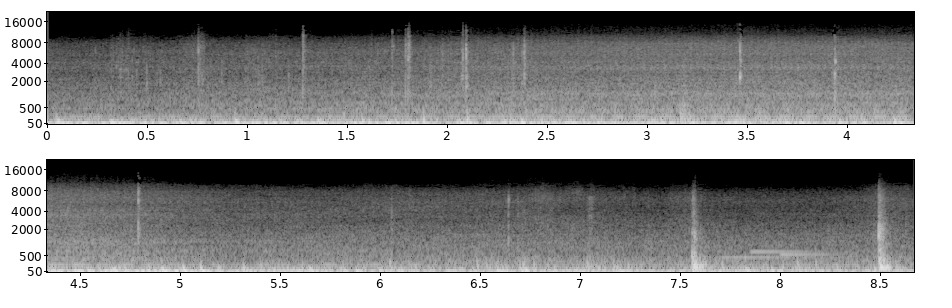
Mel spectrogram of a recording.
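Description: Wind buffeting the microphone of a handheld camera outdoors, a loud, uneven low rumble, with a few handling clicks and a louder click near the end.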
